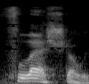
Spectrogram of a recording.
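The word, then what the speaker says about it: flesh: 그러니까 을 발음을 내느냐, or 발음을 내느냐, fresh라고 발음하느냐, flash라고 발음하느냐에 따라서 신선한이란 뜻이 될 수도 있고요. 살점이란 뜻이 될 수도 있으니까 or 발음과 을 발음을 구분해서 fresh라고 해야 되겠죠.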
